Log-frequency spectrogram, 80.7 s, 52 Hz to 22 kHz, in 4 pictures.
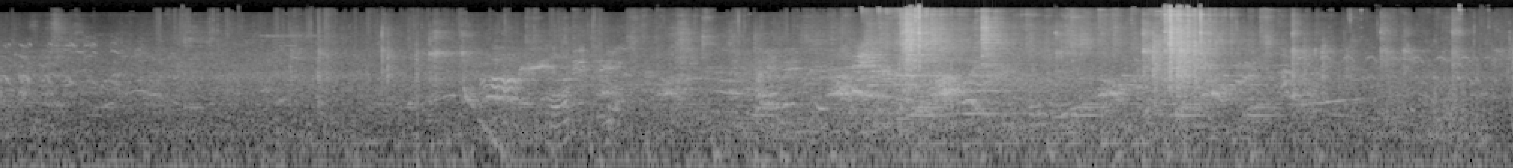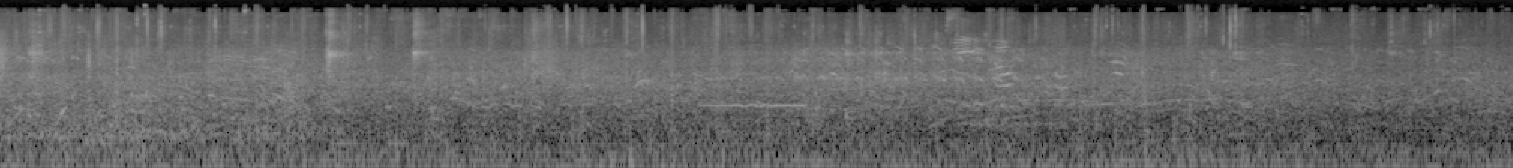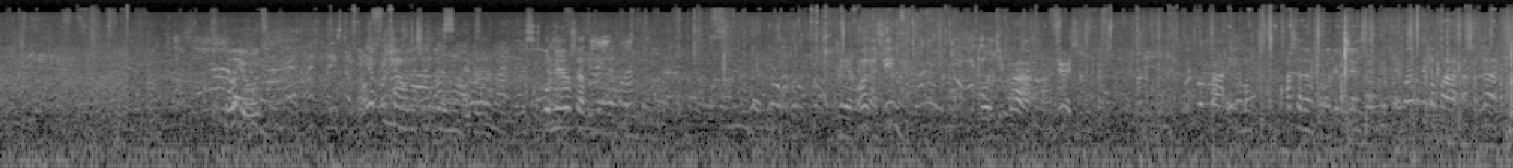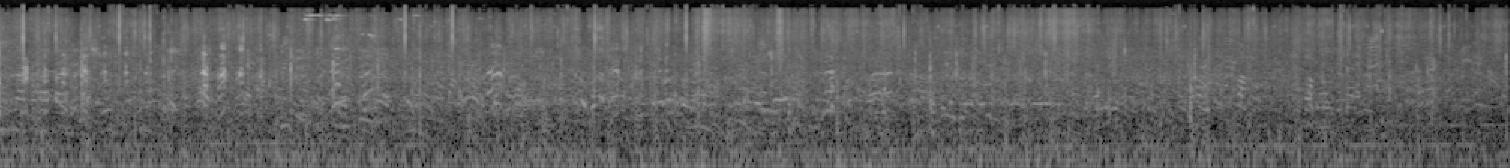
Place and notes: Soundwalk on Hastings lovely 'new' minimalist pier, inside the arcades and out onto the Pier itself. Recorded with a Marantz PMD661 with Lom Usi Pro mics. Mounted inside a backpack with mics poking through top with a 'dead kitten' style wind cover for stealth purposes.
Bank Holiday Weekend, 2019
